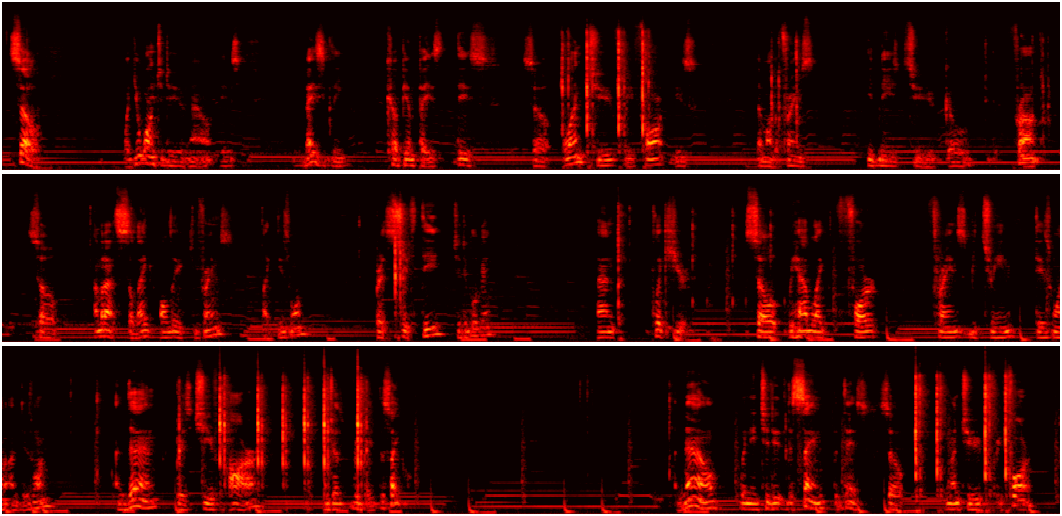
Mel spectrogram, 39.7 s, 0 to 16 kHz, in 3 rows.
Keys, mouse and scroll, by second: 0.1-2.5 scroll down 2, 7.2 Right, 7.5 Right, 8.0 Right, 8.2 Right, 9.8 g, 13.2 ctrl+right click, 13.8 click, 15.0 click, 16.2 click, 18.4 shift+d, 23.8 middle click, 23.8 click, 23.8 scroll up 9, 29.4 middle click, 29.4 shift+r, 29.9-30.7 shift+r, 31.1 shift+r, 34.0 click, 34.0-34.5 scroll down 5, 36.3 click, 36.3 middle click, 36.3-38.1 scroll up 4, 38.1 Right, 38.4 Right, 39.0 Right, 39.2 Right.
